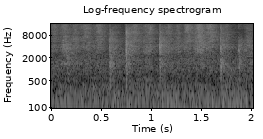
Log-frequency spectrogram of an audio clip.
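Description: Chalk writing on a chalkboard: faint scratching with scattered small taps as the chalk strokes and lifts off the board.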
